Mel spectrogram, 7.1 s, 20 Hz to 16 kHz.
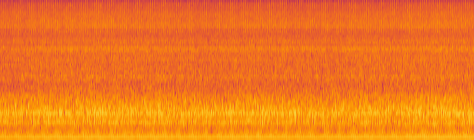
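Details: Briggs Classic single-cylinder swapped onto a Bolens push mower deck, run after fresh gas and 16 oz oil, temporary throttle setup: steady, even drone at moderate speed, no knocks or surging; running healthy.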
